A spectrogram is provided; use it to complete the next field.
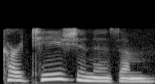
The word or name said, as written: Cartesianism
